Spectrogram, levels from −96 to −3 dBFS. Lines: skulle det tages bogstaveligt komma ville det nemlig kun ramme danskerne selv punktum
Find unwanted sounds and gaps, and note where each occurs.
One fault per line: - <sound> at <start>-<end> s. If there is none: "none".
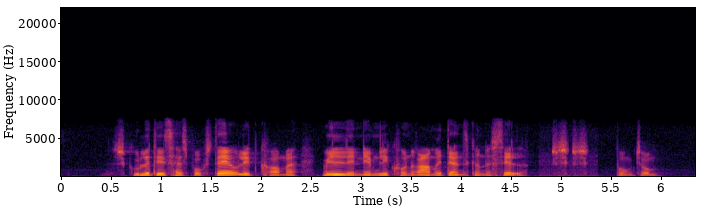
- laugh at 4.9-5.3 s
